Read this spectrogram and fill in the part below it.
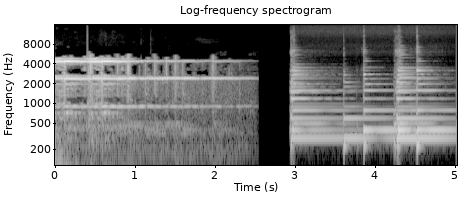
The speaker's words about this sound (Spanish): Usted suena bien, campanita. Tilín, tilín.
